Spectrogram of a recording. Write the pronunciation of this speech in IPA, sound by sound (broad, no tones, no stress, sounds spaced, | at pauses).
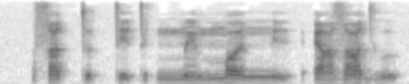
sˤ ɛ tː ʊ tː ɪ t | mː ɛ̃ mː ɒ ɐ̯ nː ɪ | ʔ æ ɐ̯ zˤ ɜ dʱ ʊ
